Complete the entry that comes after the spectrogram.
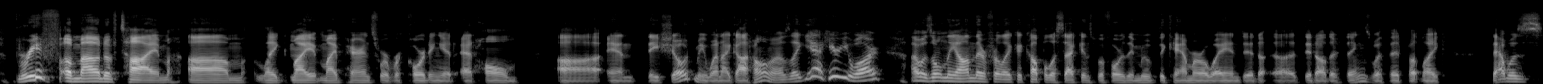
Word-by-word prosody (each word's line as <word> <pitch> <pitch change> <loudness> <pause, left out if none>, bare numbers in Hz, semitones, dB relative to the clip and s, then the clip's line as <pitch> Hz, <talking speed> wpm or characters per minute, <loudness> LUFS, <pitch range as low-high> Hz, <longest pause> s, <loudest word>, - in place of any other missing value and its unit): brief 335 -6 +6
amount 140 -1 +8
of 130 - +2
time. 100 -1 +6 0.2
Um, 95 0 +2
like, 95 -2 -3
my 100 0 +4
my 95 0 +1
parents 95 0 -5
were - - -4
recording 90 -1 -5
it 80 -1 -5
at 85 - -1
home. 85 -2 -4 0.4
Uh, 80 +1 -1
and 80 -2 -4
they 85 - -1
showed - - -3
me - - -6
when 85 +1 -4
I 85 - -1
got - - +1
home, - - -2
I 105 - -3
was 110 +3 -9
like, 145 +3 -3
"Yeah, 370 - 0
here 360 +5 +1
you 320 - 0
are." 200 +9 +2 0.3
I - - 0
was 165 -2 0
only 160 -2 0
on 140 +2 +3
there 140 -2 +1
for, 125 0 -3
like, 115 -1 -2
a 110 - -2
couple 115 -1 -1
of 100 - -6
seconds 100 0 -2
before 95 0 -5
they 90 -1 -7
moved 95 -1 -9
the - - -4
camera 90 -1 -3
away 85 0 -2
and 85 -1 -11
did, 85 - -7
uh, - - -7
did - - -4
other - - -3
things - - -9
with - - -9
it. 85 - -5
But, - - -4
like, 80 -1 -4 0.5
that - - 0
was 130 -3 -4
95 Hz, 230 wpm, -27 LUFS, 90-130 Hz, 0.5 s, amount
